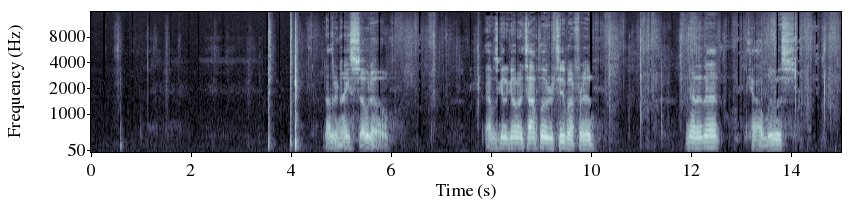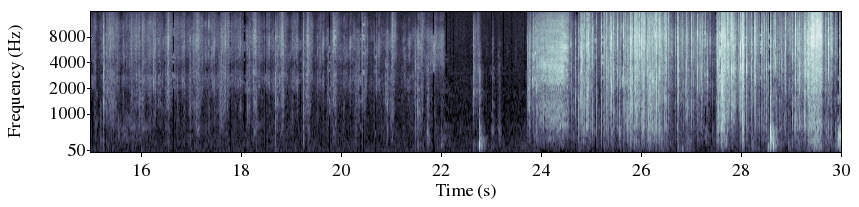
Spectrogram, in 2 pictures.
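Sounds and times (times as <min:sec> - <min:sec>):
cards being flipped: 0:10.3 - 0:12.1, 0:13.2 - 0:22.0, 0:23.7 - 0:30.0
foil wrapper tearing and crinkling: 0:14.0 - 0:21.7, 0:23.7 - 0:30.0.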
